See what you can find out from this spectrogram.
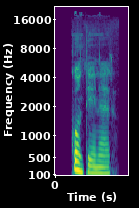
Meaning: container (a very large, typically metal, box used for transporting goods)
- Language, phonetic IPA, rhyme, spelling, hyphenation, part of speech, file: Hungarian, [ˈkonteːnɛr], -ɛr, konténer, kon‧té‧ner, noun, Hu-konténer.ogg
